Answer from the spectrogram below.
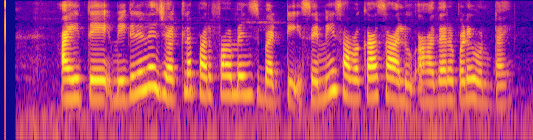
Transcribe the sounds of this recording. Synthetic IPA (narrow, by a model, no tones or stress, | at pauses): ɐjit̪e̞ːmiɡilɐnɐd͡ʒɐʈlɐpɐɾpʰaːɾmensbɐʈːisemiːsɐʋɐkaːʃaːluʔaːd̪ʱɐɾɐpɐɽeuɳʈaːji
